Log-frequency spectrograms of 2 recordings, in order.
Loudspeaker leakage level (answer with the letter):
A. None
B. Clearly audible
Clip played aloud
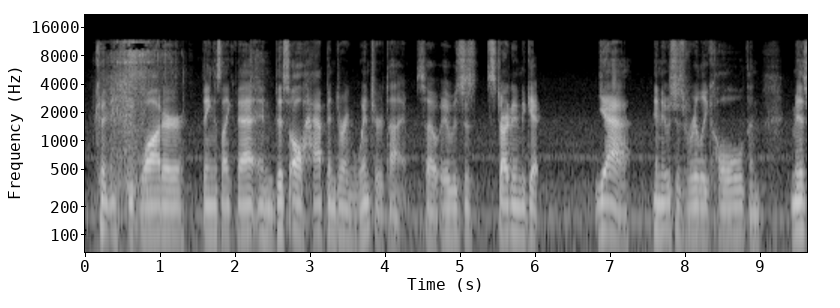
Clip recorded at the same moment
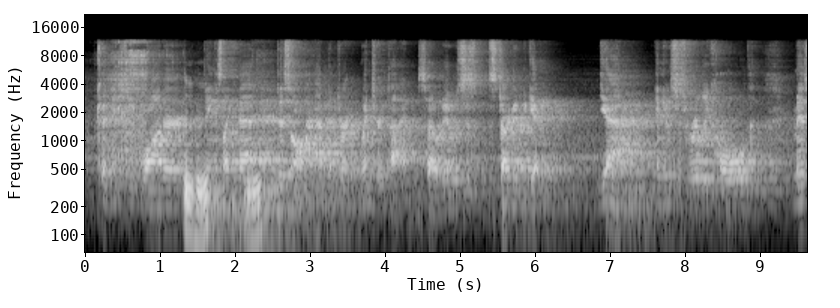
B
